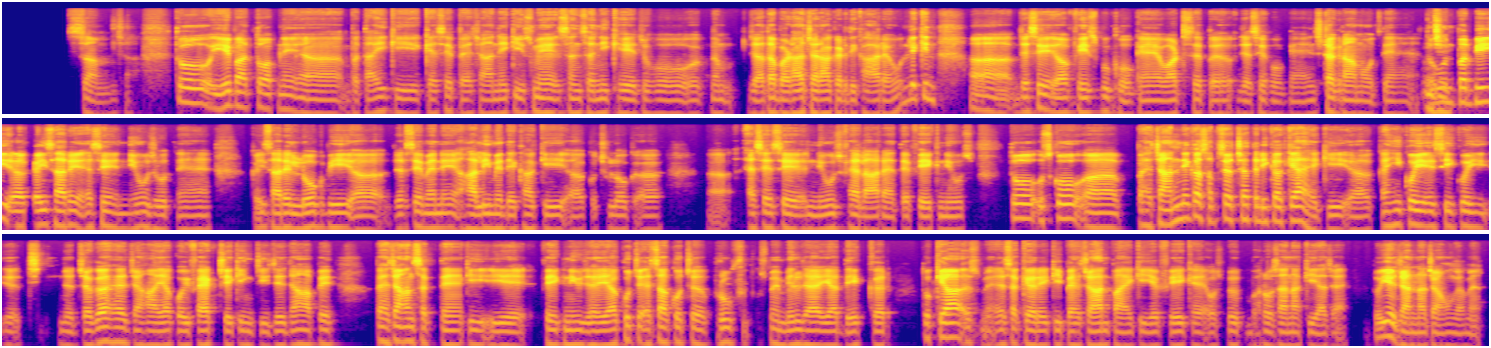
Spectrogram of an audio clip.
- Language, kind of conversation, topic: Hindi, podcast, इंटरनेट पर फेक न्यूज़ से निपटने के तरीके
- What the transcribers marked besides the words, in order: in English: "न्यूज़"; in English: "न्यूज़"; in English: "फेक न्यूज़"; in English: "फैक्ट चेकिंग"; in English: "फेक न्यूज़"; in English: "प्रूफ़"; in English: "फेक"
